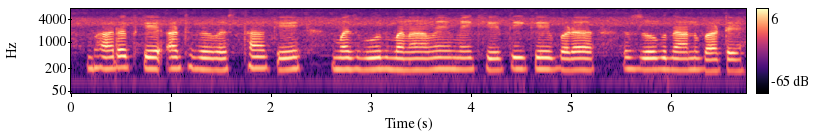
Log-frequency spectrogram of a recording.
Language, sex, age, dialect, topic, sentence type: Bhojpuri, female, 25-30, Northern, agriculture, statement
